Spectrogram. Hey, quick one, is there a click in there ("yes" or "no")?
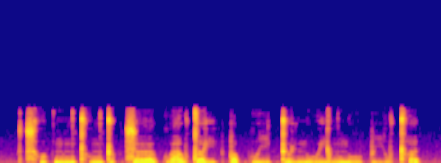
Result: no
